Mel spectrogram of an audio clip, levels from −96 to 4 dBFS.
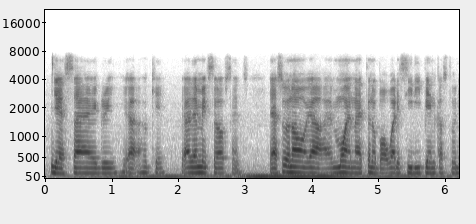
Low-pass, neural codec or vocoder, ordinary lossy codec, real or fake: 7.2 kHz; none; Opus, 32 kbps; real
